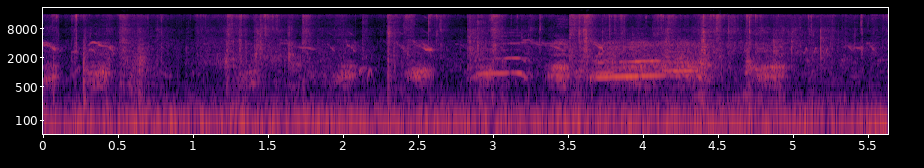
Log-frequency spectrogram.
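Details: Geese on a farm in Asia give drawn-out nasal honking calls amid a crowd of high, thin peeping chirps from other fowl, with a low engine-like rumble underneath.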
